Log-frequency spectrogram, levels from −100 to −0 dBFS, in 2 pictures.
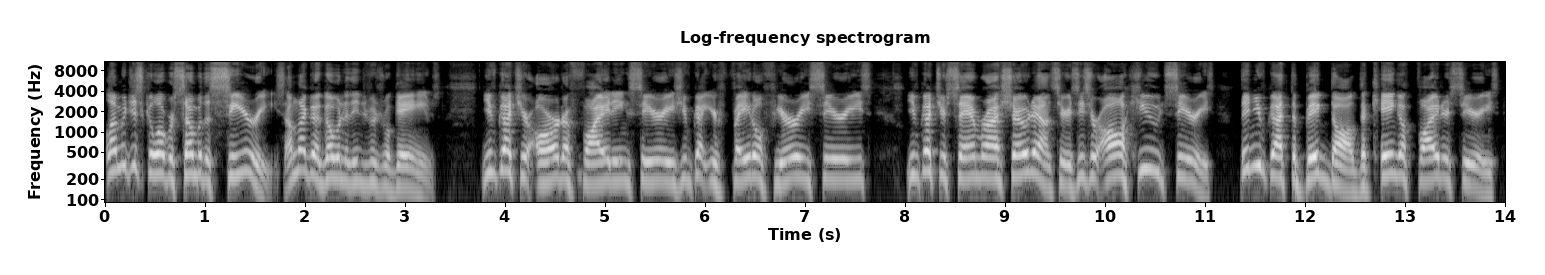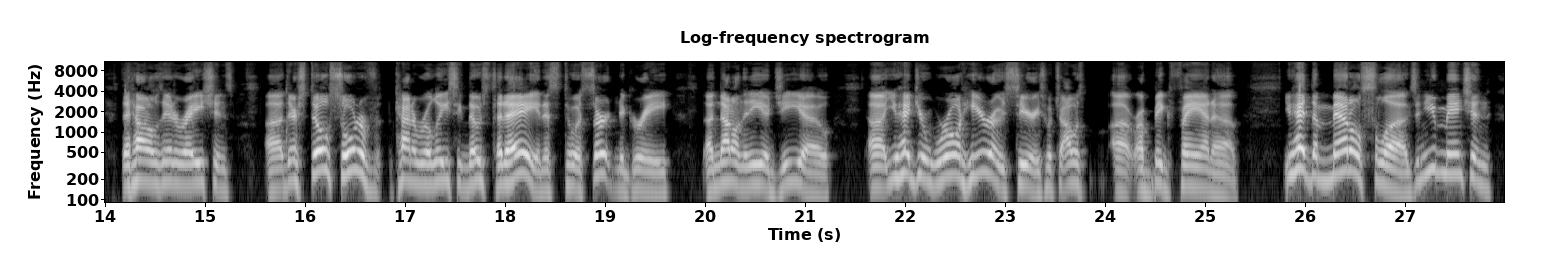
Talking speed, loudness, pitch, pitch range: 220 wpm, -23 LUFS, 195 Hz, 170-225 Hz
